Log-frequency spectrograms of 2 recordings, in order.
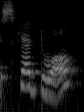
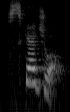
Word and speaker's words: schedule: say educate education schedule we don't say schedule we say schedule one more word individual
